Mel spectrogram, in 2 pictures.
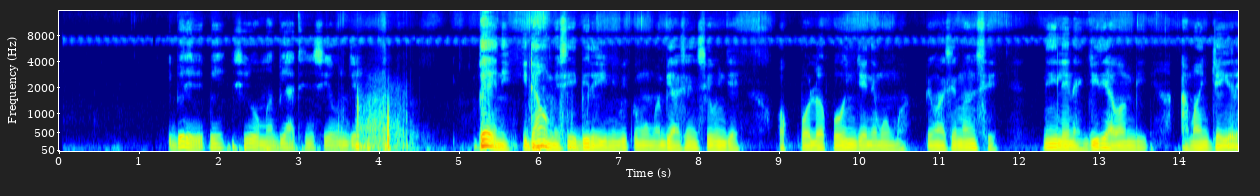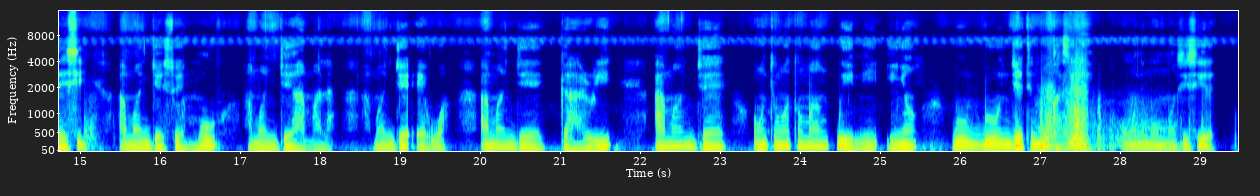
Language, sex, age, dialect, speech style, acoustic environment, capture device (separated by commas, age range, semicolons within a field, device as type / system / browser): Yoruba, male, 25-34, Nigeria - Ibadan, excited; relaxed; happy, silence; nature, mobile / Linux / Chrome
